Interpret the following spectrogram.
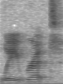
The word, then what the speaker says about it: labret: I used to have a vertical labret. Yeah, that's how it's pronounced. It's not labret, because it's not French.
